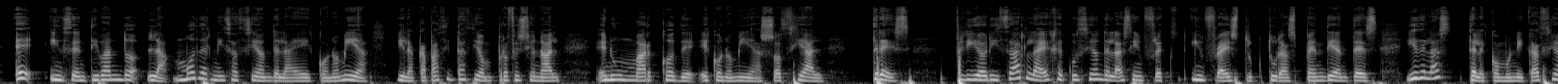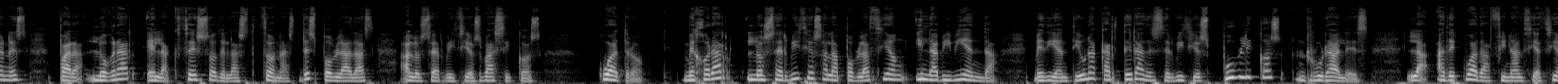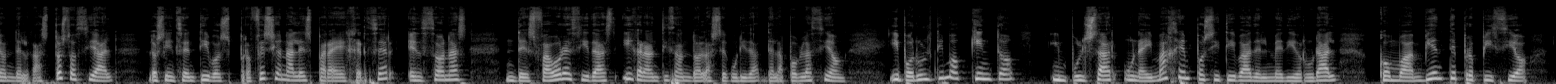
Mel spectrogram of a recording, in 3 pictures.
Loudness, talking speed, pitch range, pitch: -24 LUFS, 120 wpm, 170-220 Hz, 195 Hz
